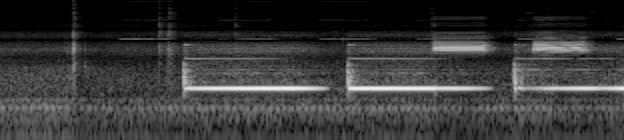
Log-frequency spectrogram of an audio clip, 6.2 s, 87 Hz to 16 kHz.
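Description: Fire alarm system on a Simplex 4010 panel going into alarm after a manual pull station is pulled: a click about a second in, then three long steady alarm tones of about a second and a half each, with shorter higher-pitched beeps joining over the last two.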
